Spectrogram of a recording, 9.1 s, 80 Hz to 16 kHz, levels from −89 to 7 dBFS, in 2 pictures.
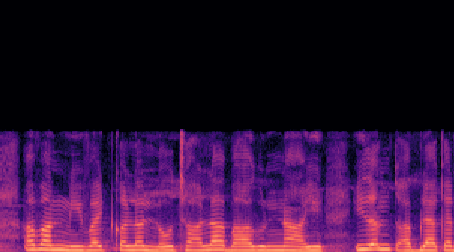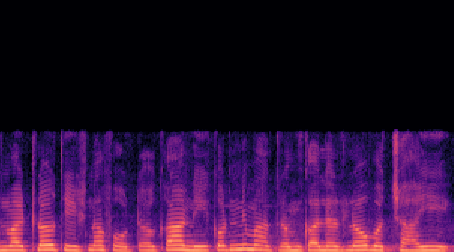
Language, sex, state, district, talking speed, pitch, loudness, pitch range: Telugu, female, Telangana, Nalgonda, 140 wpm, 245 Hz, -16 LUFS, 235-275 Hz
